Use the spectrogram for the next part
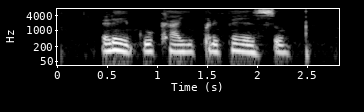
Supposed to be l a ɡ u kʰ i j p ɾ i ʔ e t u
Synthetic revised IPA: l e ɡ u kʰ a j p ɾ i p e s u

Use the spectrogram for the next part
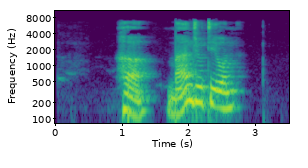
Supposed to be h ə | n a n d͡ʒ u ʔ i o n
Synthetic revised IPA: h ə | m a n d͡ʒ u t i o n

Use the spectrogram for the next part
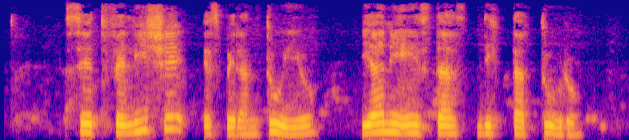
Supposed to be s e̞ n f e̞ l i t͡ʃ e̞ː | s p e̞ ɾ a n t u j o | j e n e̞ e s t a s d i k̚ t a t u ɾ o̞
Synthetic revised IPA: s e̞ d f e̞ l i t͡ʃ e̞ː | s p e̞ ɾ a n t u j o | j a n e̞ e s t a s d i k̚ t a t u ɾ o̞

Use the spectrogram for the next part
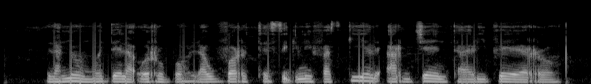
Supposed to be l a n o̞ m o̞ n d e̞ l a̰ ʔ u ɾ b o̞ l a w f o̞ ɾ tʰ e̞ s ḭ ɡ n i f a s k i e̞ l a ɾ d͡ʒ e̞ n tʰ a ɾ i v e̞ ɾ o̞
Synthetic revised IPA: l a n o̞ m o̞ d e̞ l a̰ ʔ u ɾ b o̞ l a w v o̞ ɾ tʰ e̞ s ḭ ɡ n i f a s k i e̞ l a ɾ d͡ʒ e̞ n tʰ a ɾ i v e̞ ɾ o̞

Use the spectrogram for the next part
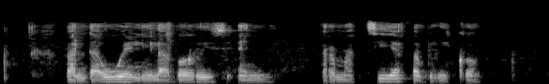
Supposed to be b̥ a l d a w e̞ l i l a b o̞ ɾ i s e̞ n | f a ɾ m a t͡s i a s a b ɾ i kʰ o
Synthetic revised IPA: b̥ a l d a w e̞ l i l a b o̞ ɾ i s e̞ n | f a ɾ m a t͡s i a f a b ɾ i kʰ o

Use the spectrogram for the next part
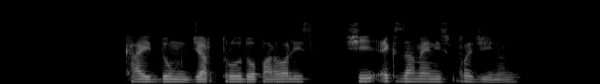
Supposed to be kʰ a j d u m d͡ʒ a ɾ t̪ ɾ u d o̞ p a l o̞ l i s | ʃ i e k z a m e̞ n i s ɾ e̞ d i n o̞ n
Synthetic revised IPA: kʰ a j d u m d͡ʒ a ɾ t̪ ɾ u d o̞ p a ɾ o̞ l i s | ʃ i e k z a m e̞ n i s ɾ e̞ d͡ʒ i n o̞ n

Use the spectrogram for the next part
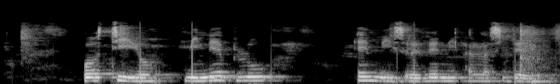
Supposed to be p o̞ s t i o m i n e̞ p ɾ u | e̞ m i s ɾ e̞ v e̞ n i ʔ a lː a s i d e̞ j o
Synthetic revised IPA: p o̞ s t i o m i n e̞ p l u | e̞ m i s ɾ e̞ v e̞ n i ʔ a lː a s i d e̞ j o

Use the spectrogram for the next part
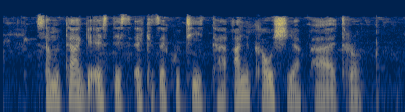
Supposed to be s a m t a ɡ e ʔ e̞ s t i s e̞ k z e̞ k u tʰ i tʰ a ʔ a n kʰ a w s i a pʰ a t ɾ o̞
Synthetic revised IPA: s a m t a ɡ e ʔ e̞ s t i s e̞ k z e̞ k u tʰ i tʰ a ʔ a ŋ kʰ a w ʃ i a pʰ a t ɾ o̞

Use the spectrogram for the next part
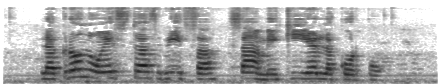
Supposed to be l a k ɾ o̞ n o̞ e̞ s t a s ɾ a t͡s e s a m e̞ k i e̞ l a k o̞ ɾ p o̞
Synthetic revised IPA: l a k ɾ o̞ n o̞ e̞ s t a s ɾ i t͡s a s a m e̞ k i e̞ lː a k o̞ ɾ p o̞

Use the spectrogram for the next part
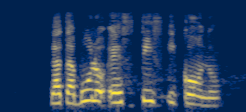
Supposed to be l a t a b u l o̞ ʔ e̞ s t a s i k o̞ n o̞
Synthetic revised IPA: l a t a b u l o̞ ʔ e̞ s t i s i k o̞ n o̞

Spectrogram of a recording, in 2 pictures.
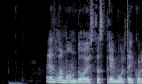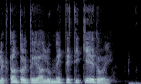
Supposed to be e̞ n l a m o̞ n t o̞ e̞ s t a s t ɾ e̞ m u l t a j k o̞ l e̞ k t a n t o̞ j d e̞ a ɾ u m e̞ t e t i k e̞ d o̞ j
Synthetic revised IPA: e̞ n l a m o̞ n d o̞ e̞ s t a s t ɾ e̞ m u l t a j k o̞ l e̞ k t a n t o̞ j d e̞ a l u m e̞ t e t i k e̞ d o̞ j

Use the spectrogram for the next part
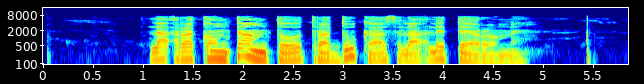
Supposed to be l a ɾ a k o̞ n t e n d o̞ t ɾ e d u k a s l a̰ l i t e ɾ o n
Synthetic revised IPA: l a ɾ a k o̞ n t a n t o̞ t ɾ a d u k a s l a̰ l e t e ɾ o n

